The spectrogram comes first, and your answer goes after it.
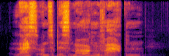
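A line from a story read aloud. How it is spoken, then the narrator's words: Hiss. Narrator (German): zischte er ihm zu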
